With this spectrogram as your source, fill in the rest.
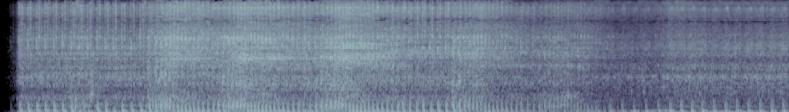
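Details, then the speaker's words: Honda Supra small motorcycle engine idling smoothly and evenly with no rattle; previously a noise resembling a cam chain, though owner says it was not the cam chain. "ya, suaranya jadi halus ya teman-teman, halus."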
